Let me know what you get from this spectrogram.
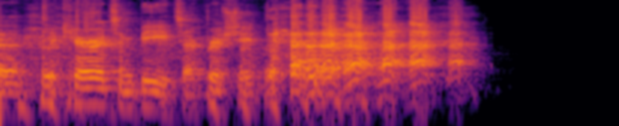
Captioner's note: laughs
